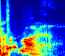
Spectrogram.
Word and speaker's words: Toronto: ah pretty close closer you don't pronounce the second T you can say Toronto Toronto Toronto Toronto Toronto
